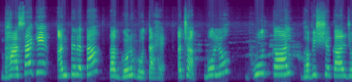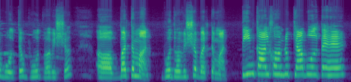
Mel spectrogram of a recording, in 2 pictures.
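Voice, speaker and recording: Bright high-voiced woman teaching a lesson. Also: expressive, normal speed. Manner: explains step by step, quizzes students with repeated questions. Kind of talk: classroom lecture.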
